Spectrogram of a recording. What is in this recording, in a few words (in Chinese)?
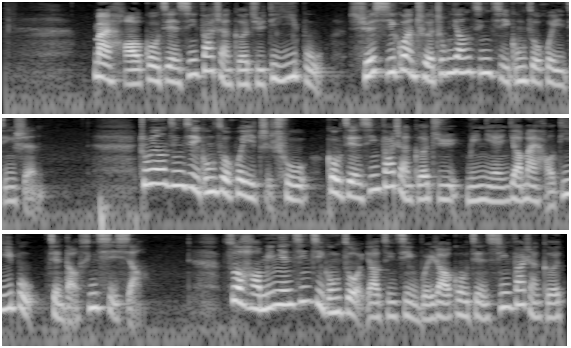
新闻播报中文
